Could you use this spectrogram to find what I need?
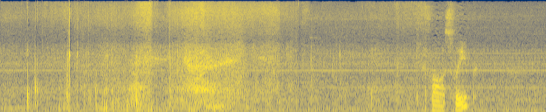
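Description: A young boy talks close by, sleepily at first and then with more animation.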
